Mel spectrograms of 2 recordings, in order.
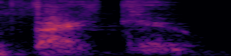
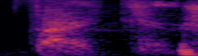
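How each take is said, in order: First: An unvoiced whispered thank you; a shy secret whisper of thanks. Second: A soft whispered thank you. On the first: Timid lady whispering her thanks to the pastor, unvoiced. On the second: Retold or imitated. Timid lady thanking the pastor in the maternity ward, whispered. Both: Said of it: "She whispered".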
